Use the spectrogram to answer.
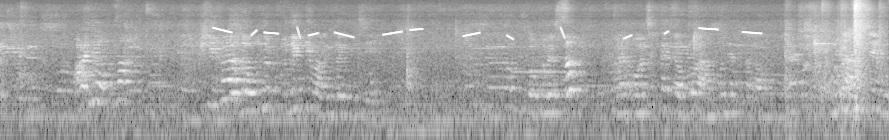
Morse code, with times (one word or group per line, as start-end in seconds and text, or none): none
